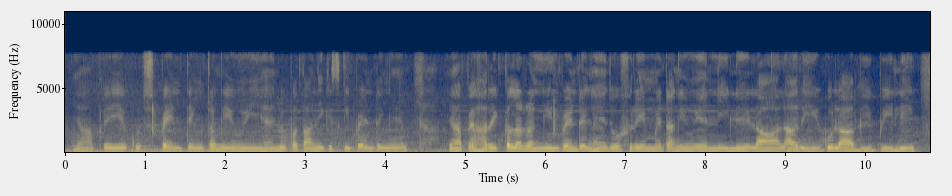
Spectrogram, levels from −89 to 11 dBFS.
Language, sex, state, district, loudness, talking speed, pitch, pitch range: Hindi, female, Chhattisgarh, Kabirdham, -17 LUFS, 185 wpm, 195 Hz, 190-200 Hz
